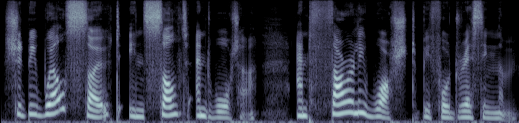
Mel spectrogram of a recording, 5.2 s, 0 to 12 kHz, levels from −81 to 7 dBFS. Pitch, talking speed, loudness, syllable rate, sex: 205 Hz, 160 wpm, -19 LUFS, 4.6 syllables/s, female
